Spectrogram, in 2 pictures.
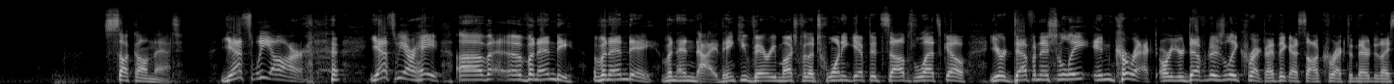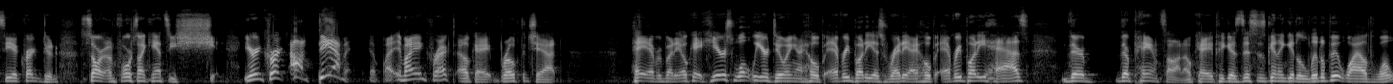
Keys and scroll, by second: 3.0 alt++.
